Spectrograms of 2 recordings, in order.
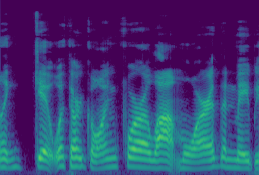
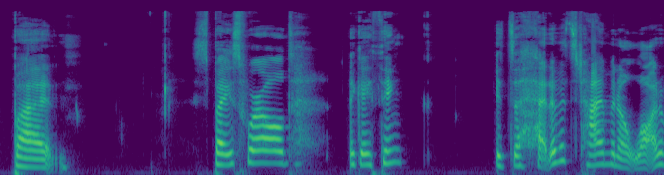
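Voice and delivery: fake choked-up, mock-emotional voice, higher in pitch; 5 semitones higher than usual. Talking about a favorite movie, jokingly choked up. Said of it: "I'm not getting choked up".

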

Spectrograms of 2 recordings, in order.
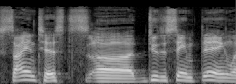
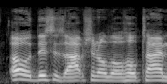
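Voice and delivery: usual speaking voice

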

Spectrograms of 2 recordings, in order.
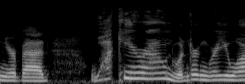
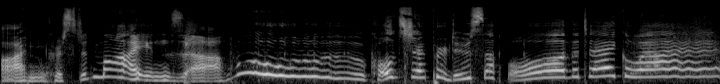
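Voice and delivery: mock spooky voice, pitched higher; 8 semitones higher than usual. Introducing herself again after being asked for her Halloween voice: put-on Halloween voice. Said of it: "What happened to your Halloween voice?".

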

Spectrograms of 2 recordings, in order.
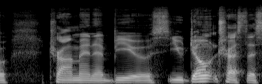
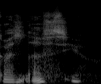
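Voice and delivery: soft put-on Irish accent, much quieter; 2 semitones higher, 16 dB quieter than usual. Asked to do it again, the speaker says one line in Monica's Irish accent. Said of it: "I can only do it in a very soft voice".

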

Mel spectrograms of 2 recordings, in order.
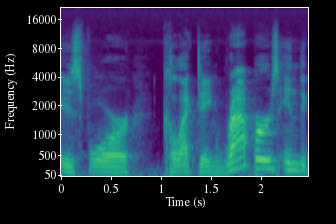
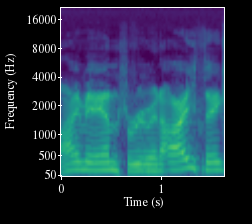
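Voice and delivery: mocking puppet monster voice. Co-host mocks another co-host's opinion of a film: Grover-like mocking voice. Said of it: "I sound like Grover from Sesame Street?".

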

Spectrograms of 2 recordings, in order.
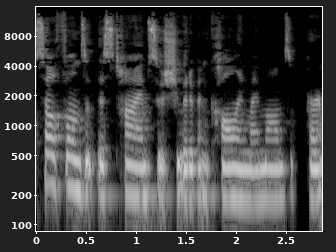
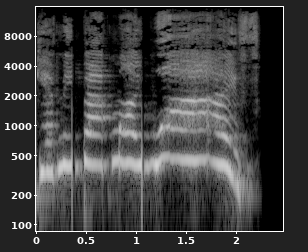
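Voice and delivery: very high, slow shouting with wife drawn out; 14 semitones higher than usual. Retelling how a man came to the apartment: imitating someone yelling. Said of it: "He was yelling".

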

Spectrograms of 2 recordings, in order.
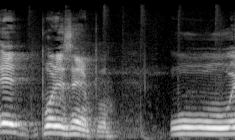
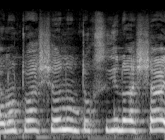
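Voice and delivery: mock high-pitched yelling in a raised voice; 8 semitones higher than usual. Retelling a film scene where she shouts she can't find them: imitating someone shouting. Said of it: "ela começa a gritar".

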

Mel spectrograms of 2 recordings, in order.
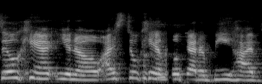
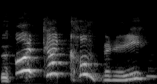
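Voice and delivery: poor put-on British accent, higher pitch; 10 semitones higher than usual. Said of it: "my British accent fucking sucks".

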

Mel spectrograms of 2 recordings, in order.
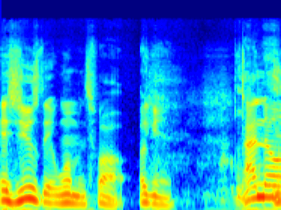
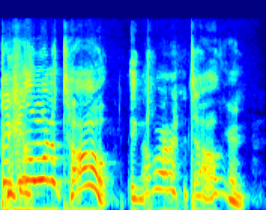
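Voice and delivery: very high-pitched voice; 11 semitones higher than usual. Arguing with someone who doesn't want to talk, high-pitched voice. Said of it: "you got all high pitch".

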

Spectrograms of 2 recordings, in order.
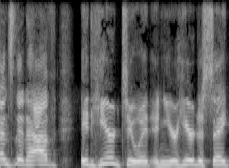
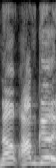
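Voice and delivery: put-on matter-of-fact tone, higher; 5 semitones higher than usual. Laughing and imitating how the guest sounds about stopping: imitating an unsentimental, done tone. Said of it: "I can hear it in your voice. You're like".

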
